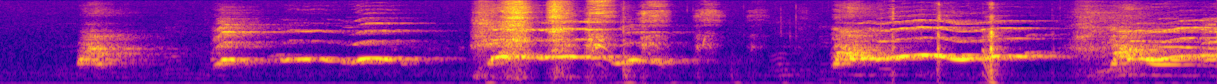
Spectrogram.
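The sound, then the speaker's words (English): A neighbour's dog barking excitedly, a busy run of high, whining yips and sharp barks in several bursts with brief pauses between them, loud and insistent throughout. “Our neighbor's dog is very excited about Spider-Man.”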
